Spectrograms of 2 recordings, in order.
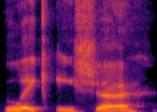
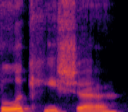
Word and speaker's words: LaKeicha: I'm like, "Actually, it's Lkesha, you know, and if you can pronounce X, Y, and Z, then you can pronounce my name, you know." It's right there. Three syllables.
